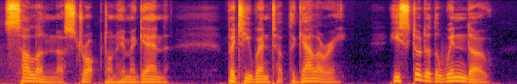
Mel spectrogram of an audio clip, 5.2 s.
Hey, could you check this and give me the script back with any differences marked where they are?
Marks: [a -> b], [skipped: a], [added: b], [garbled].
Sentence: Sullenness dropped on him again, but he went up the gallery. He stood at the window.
Sullenness dropped on him again, but he went up the gallery. He stood at the window.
